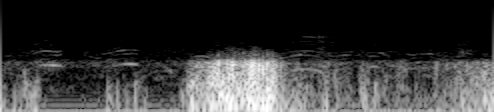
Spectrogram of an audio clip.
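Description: A single short, rough shout from a player on the field, about a second in, over a steady low rumble.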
